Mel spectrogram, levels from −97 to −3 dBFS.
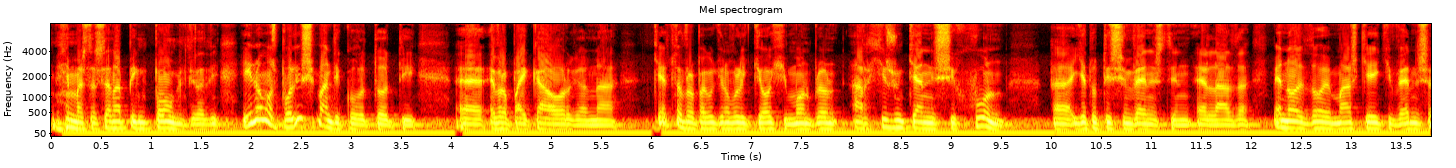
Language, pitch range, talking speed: Greek, 110-135 Hz, 150 wpm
